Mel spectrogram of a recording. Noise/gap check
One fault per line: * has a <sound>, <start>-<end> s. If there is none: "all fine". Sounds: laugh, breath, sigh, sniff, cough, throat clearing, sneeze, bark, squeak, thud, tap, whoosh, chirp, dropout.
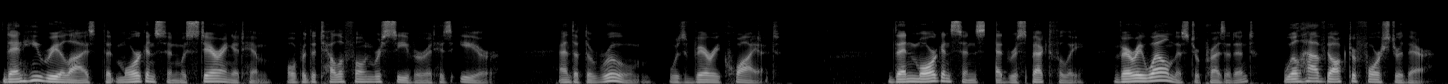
* has a dropout, 9.8-10.0 s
